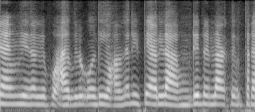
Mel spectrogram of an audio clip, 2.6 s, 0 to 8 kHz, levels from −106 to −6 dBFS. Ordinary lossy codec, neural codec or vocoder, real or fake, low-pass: none; codec, 16 kHz, 0.5 kbps, FreqCodec, larger model; fake; none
